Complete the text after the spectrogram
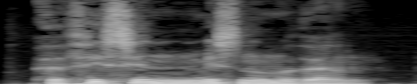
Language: Kabyle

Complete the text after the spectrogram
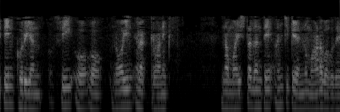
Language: Kannada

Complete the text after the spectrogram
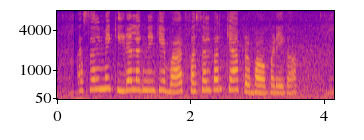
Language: Bhojpuri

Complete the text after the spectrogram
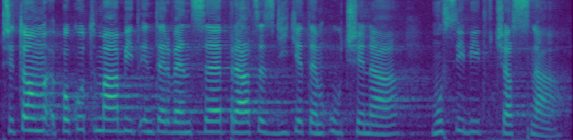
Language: Czech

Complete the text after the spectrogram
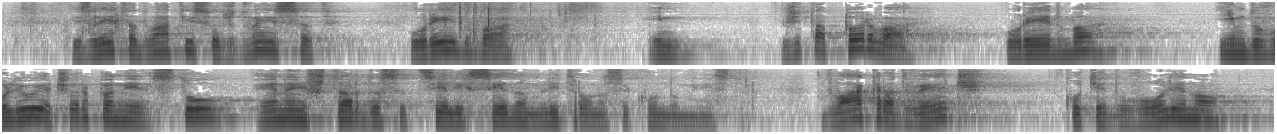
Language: Slovenian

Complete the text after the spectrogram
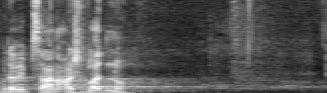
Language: Czech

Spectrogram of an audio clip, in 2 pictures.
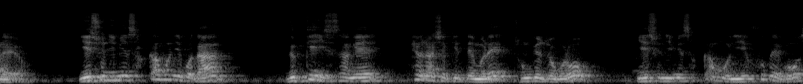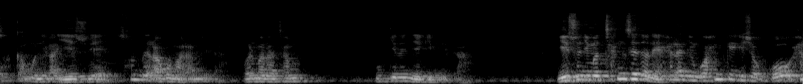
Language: Korean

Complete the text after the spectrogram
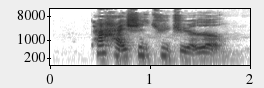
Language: Chinese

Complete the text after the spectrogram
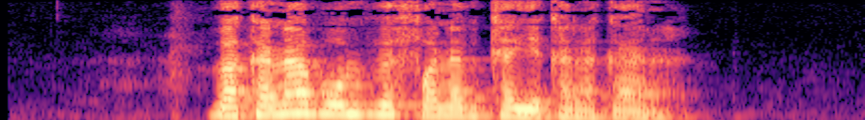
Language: Taita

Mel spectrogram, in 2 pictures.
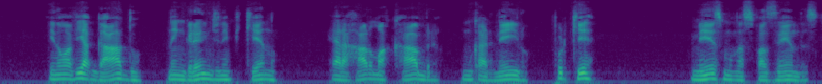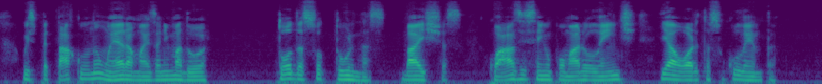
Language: Portuguese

